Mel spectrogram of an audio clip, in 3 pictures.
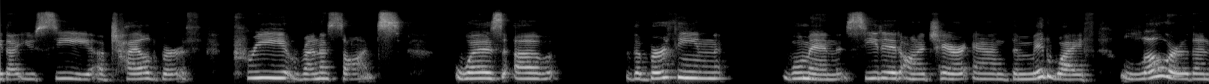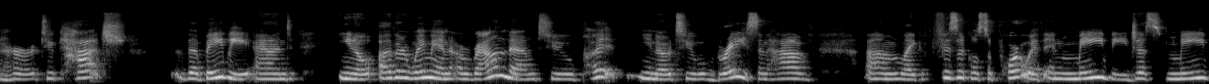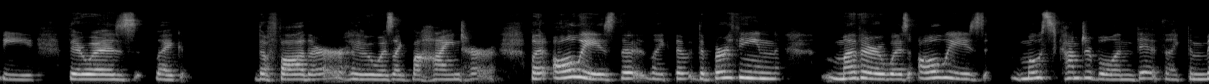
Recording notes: This is the audio of a webinar that was taught in Sept 2022.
